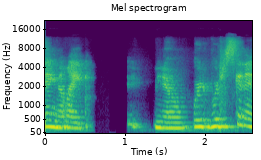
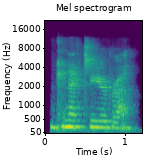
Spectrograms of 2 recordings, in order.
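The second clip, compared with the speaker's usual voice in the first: calm, unhurried yoga teacher voice with long pauses; guided meditation. Acted. Leads seated breathing meditation.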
